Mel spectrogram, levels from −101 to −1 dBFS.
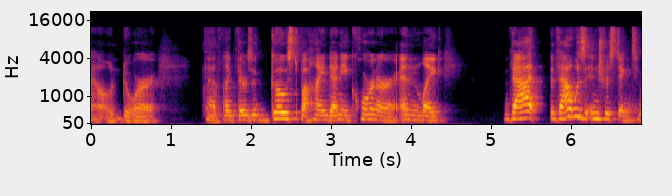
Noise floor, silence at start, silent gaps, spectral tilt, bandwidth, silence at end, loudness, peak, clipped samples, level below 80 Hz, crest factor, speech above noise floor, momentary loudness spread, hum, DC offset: -81 dBFS; 0 s; none; -4.5 dB/octave; 12.5 kHz; 0 s; -24 LUFS; -4 dBFS; under 0.1%; -72 dBFS; 20 dB; 57 dB; 13 LU; none; under 0.1%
